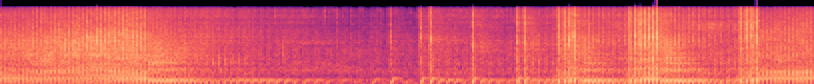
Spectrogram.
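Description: A small kart engine buzzes and revs close by.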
